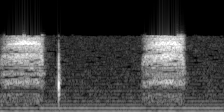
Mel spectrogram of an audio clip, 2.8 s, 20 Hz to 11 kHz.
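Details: Juvenile Eurasian eagle-owl begging food from its mother on 19 June 2011: two loud, drawn-out hissing screeches about one and a half seconds apart, with a single sharp click between them.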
